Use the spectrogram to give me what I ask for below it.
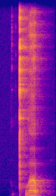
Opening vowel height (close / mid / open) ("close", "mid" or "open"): open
